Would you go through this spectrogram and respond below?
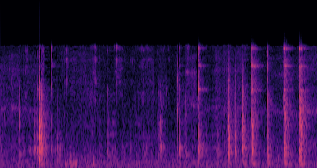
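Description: A utensil mixes ingredients with salt in a bowl, giving close, irregular clinks and scrapes against the dish that come faster and louder toward the end; no one speaks.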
